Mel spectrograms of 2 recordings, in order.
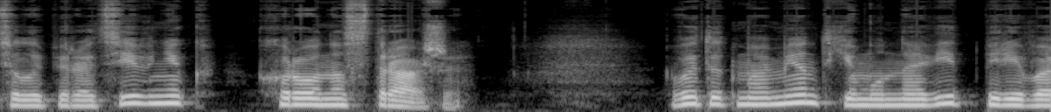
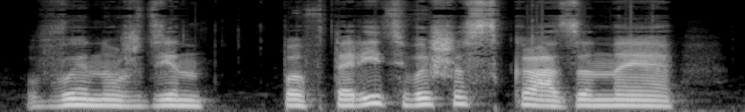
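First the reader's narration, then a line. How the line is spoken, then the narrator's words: Growled. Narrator (Russian): прорычал Скользум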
